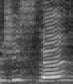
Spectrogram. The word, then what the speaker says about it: Ghislaine: Bon, moi c'est Ghislaine, GH, mais on prononce je, pas gueux, hein. Pas beau gueux.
